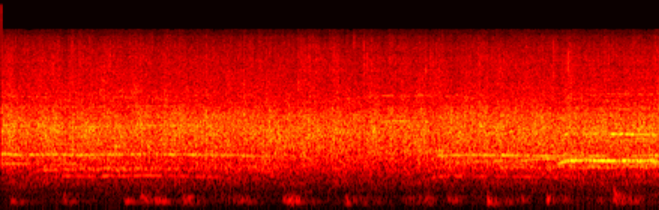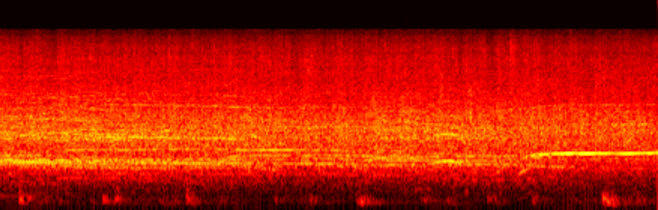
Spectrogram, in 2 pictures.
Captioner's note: cheers and applause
